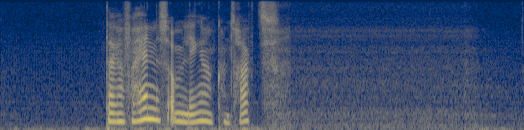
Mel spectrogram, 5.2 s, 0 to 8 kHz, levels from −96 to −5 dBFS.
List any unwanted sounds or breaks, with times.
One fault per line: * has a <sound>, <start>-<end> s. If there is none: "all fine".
all fine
